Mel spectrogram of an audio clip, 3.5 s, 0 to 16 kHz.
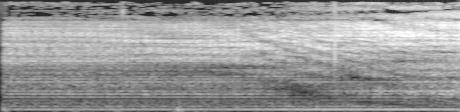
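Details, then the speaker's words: Cheap Chinese BT-309A power amplifier in radio mode, no line inputs connected, reception noted as quite distorted: steady low hum with hiss over the radio sound, unchanged throughout; owner suspects the internal transformer causes the noise. "that noise there you can hear quite a bit of that on the radio which i suppose maybe because of the transformer in there"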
